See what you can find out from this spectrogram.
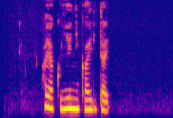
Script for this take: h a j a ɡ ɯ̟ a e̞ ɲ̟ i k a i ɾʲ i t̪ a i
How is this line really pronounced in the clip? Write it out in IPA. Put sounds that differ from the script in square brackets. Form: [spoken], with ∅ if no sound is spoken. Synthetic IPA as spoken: h a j a [k] ɯ̟ [i] e̞ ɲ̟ i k a [e] ɾʲ i t̪ a i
